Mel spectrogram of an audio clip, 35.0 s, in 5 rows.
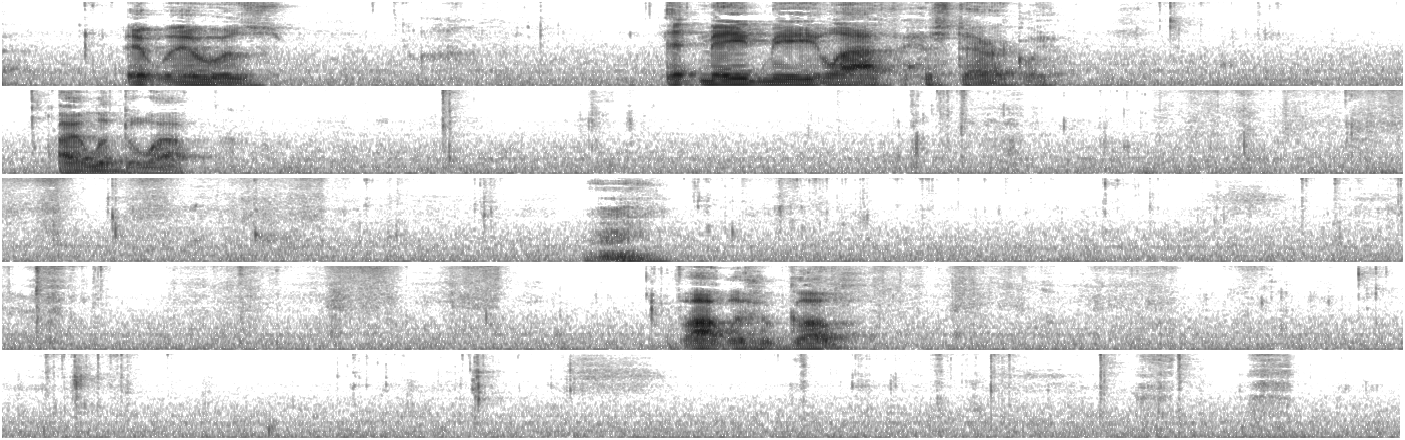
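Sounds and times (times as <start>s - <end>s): man chewing food: 0.0s - 0.6s, 1.5s - 3.3s, 5.4s - 7.3s, 8.0s - 24.4s, 25.3s - 35.0s
low throat vocal sound: 16.9s - 17.5s.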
